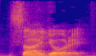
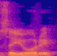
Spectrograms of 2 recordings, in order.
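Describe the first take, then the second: First: The name is said with a Japanese pronunciation. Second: The name is said with an English pronunciation. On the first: "Japanese pronunciation would, uh, estimated guess, would say Sayori" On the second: "there's an English pronunciation which is closer to Sayori"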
